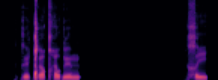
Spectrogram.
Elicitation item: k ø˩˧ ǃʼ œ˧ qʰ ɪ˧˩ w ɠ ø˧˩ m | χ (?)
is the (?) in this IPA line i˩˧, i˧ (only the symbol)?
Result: i˩˧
